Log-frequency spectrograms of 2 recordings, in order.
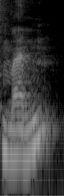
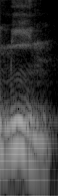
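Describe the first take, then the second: First: من as short "man"; Standard Arabic pronunciation. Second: مين as long "meen"; Egyptian pronunciation. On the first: Teacher names the word being replaced, Standard Arabic pronunciation. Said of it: "So instead of". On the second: Teacher gives the dialect word for who, Egyptian pronunciation. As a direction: stretch the "ee" in مين. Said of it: "we say". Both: Shown as a demonstration.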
